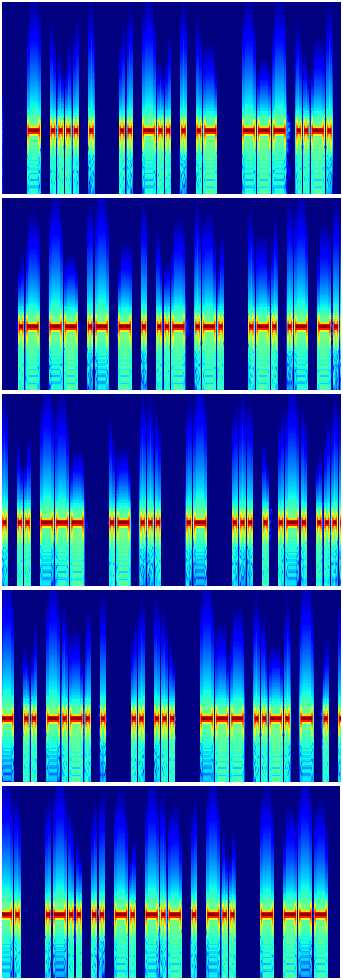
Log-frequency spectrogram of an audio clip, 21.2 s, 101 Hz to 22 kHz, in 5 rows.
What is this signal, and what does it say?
Morse code, heard as a keyed tone, about 25 wpm, 600 Hz. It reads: THE IDEA OF AMATEUR RADIO AS A SERVICE IS OFTEN LINKED TO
